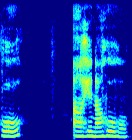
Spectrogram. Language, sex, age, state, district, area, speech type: Marathi, female, 18-30, Maharashtra, Sangli, urban, spontaneous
